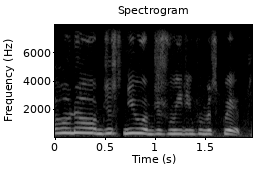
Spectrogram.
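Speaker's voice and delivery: high flustered imitation; flustered caller. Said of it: "she's like".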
